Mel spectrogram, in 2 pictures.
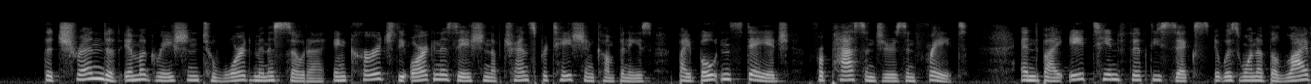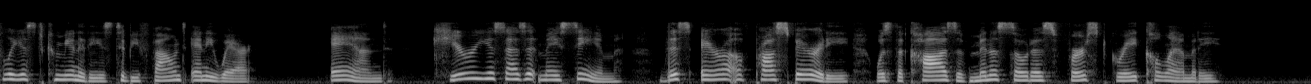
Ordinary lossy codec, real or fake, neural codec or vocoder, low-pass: AAC, 48 kbps; fake; codec, 16 kHz in and 24 kHz out, 1 kbps, XY-Tokenizer; 7.2 kHz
